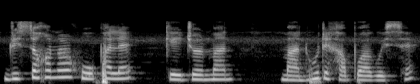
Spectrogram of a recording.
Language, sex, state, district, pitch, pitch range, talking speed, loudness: Assamese, female, Assam, Sonitpur, 245 Hz, 225-270 Hz, 100 wpm, -19 LUFS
